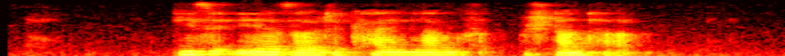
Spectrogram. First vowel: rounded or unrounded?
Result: unrounded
